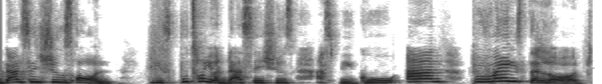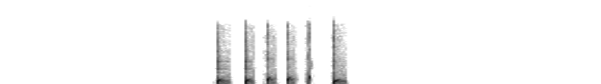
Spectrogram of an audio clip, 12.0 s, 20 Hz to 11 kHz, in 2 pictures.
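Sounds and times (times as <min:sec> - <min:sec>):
cartoon bloop plops: 0:08.2 - 0:09.5.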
